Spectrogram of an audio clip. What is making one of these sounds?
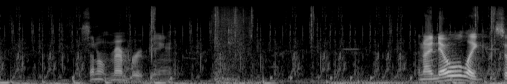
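Small shots pop and splat in quick succession in a video game.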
